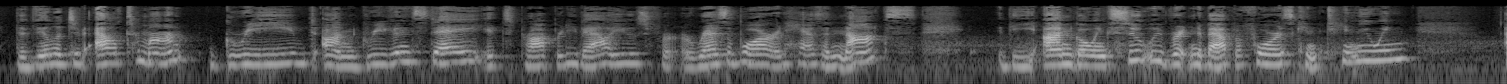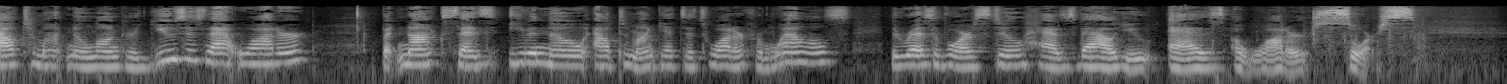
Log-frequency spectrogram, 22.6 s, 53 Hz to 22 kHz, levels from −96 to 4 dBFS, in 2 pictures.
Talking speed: 140 wpm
